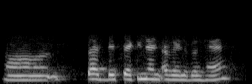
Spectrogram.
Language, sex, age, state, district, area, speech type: Punjabi, female, 18-30, Punjab, Firozpur, urban, conversation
